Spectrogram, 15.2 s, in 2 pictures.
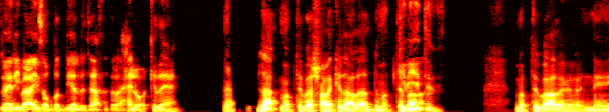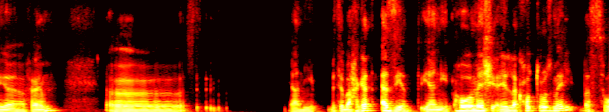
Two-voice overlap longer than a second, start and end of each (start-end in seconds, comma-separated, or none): none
